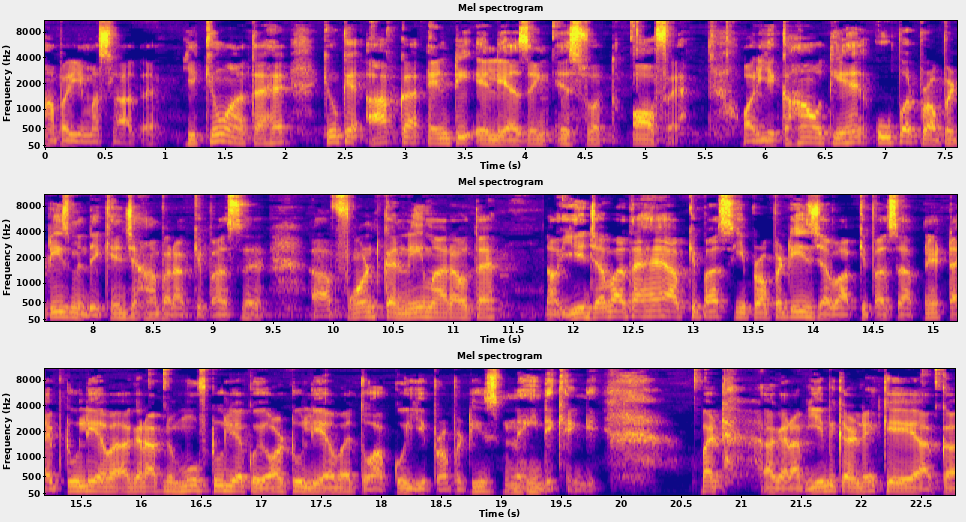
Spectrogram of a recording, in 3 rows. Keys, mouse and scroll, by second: 3.2 click, 4.1-7.1 ctrl+drag, 15.9 click, 20.5 click.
